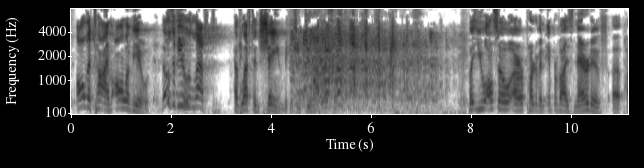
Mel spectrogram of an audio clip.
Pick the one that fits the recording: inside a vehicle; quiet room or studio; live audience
live audience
